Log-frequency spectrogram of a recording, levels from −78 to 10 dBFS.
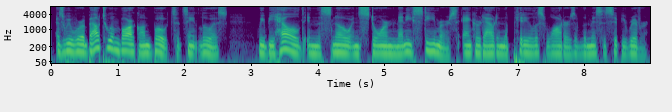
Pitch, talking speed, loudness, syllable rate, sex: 115 Hz, 200 wpm, -19 LUFS, 5.4 syllables/s, male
